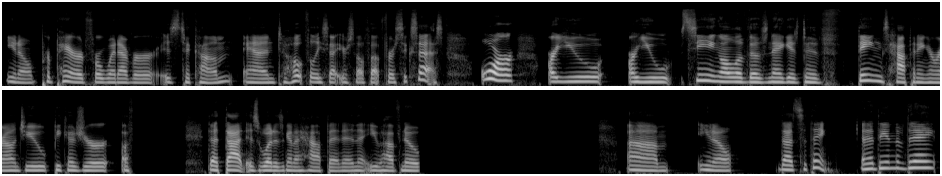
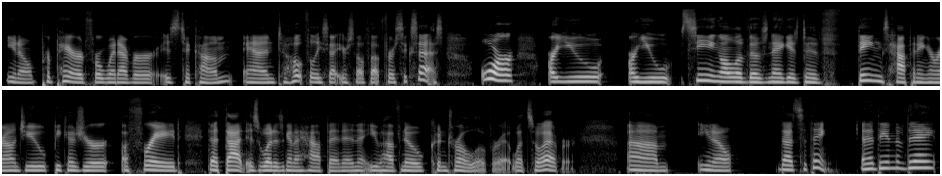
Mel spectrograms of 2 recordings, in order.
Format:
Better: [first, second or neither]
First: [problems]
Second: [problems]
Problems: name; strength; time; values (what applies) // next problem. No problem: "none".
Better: second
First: audio cutting out; at 11 s for 0.5 s and at 14 s for 2 s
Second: none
